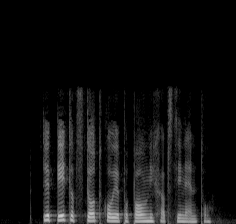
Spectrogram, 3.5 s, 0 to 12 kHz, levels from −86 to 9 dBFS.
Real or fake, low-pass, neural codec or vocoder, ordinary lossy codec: fake; 7.2 kHz; codec, 16 kHz, 1 kbps, FunCodec, trained on LibriTTS, 50 frames a second; MP3, 48 kbps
